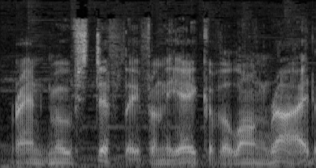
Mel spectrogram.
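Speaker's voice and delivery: ordinary delivery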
